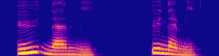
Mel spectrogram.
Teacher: Le N de une glisse vers le mot ami. Et on entend une amie, une amie. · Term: enchaînements consonantiques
